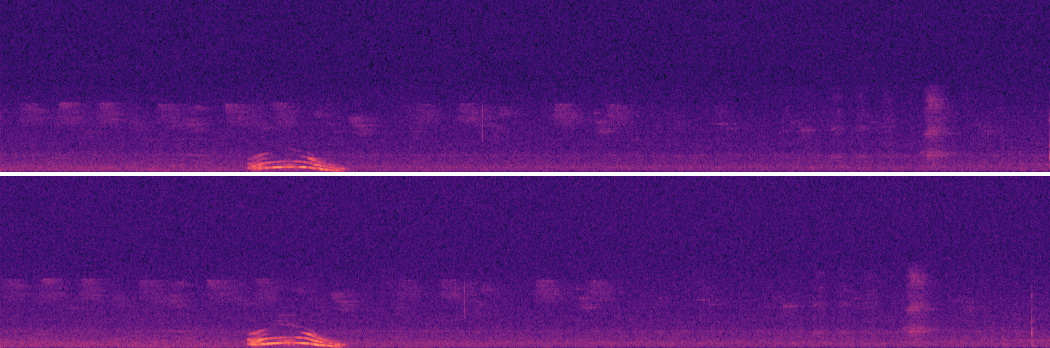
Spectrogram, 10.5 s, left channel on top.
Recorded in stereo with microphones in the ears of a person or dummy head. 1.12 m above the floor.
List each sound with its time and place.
2.5 s a cat meowing: 60° right (ahead or behind), 1.8 m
